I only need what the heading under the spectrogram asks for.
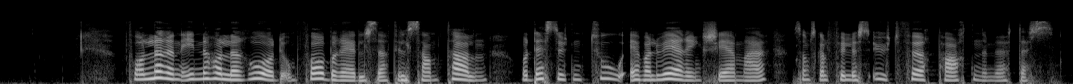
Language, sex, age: Norwegian, female, 53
